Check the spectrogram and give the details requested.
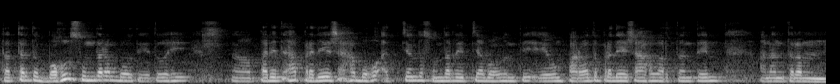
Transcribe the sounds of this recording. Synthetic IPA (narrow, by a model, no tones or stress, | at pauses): t̪ɐt̪ɾɐt̪ubɐɦusund̪ɐɾɐmbʱɐʋɐt̪eːt̪oːɦi | pɐɾit̪ɐɦɐpɾɐd̪eːʃaːɦɐ̆bɐɦuʔɐt̪jɐnt̪ɐsund̪ɐɾɐit̪jaːbʱɐɦuʋɐnt̪ieːʋɐmpɐɾʋɐt̪ɐpɾɐd̪eːʃaːɦɐʋɐɾt̪ɐnt̪eːm | ɐnɐnt̪ɐɾɐm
